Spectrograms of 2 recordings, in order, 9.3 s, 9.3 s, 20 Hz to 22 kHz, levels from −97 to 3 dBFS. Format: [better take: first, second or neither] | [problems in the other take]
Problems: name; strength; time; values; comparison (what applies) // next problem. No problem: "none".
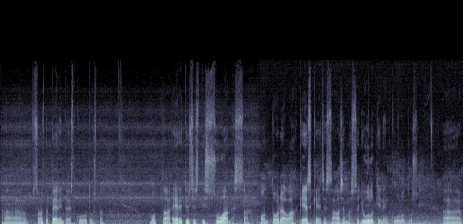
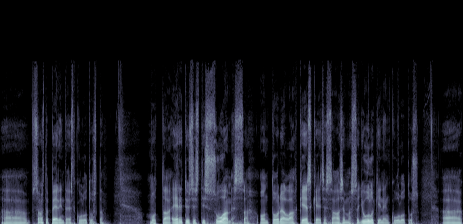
second | train or aircraft noise; noticeable; throughout; 15 dB below the speech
